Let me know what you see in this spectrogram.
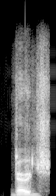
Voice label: "dirge", American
